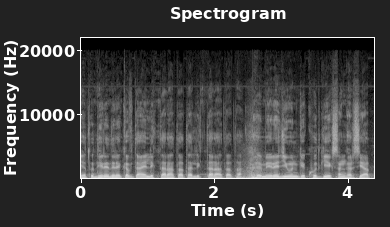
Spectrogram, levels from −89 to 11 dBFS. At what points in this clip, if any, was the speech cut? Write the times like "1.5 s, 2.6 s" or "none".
2.6 s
